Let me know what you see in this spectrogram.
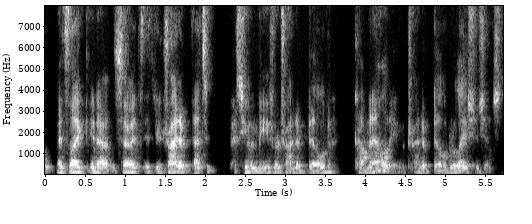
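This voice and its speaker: A man with an American accent talks at a very fast pace, his medium-pitched voice somewhat breathy and showing ordinary pitch variation. His loudness swings a lot. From United States. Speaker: biotech CEO and investor. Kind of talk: podcast interview.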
